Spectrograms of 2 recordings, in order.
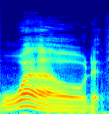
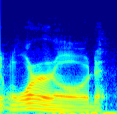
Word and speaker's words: world: 好，那美式发音呢，前面 o r 只不过加了一个卷声音，读成 world。 world 这么一个声音啊，我们再读一下这个词 world，world，哎，这个词不好读 world，wor 先勾舌，再发那个 o 的音 world 这么一个声音啊，怎么样呢？Is boiling。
